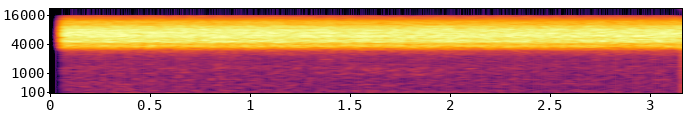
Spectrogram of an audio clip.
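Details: Cryptotympana atrata cicada singing, recorded on a Sony PJ820 with an ECM-XYST1M microphone: a loud, unbroken, hissing high buzz that starts abruptly and holds steady throughout.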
